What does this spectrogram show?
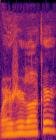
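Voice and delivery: mock talking with mouth full. Recounting a movie scene where a girl answers a boy, mimicking talking with mouth full. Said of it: "with her mouth full, she says".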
